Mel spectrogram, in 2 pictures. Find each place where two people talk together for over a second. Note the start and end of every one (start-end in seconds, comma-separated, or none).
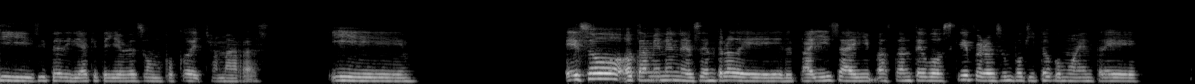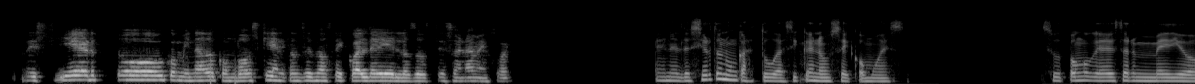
none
